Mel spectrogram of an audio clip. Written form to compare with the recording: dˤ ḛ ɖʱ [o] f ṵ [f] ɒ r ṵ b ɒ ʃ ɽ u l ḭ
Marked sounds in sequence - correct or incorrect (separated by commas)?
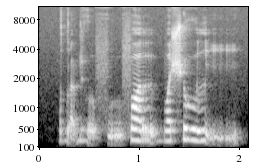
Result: incorrect, correct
